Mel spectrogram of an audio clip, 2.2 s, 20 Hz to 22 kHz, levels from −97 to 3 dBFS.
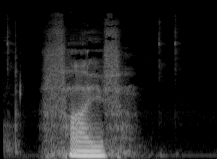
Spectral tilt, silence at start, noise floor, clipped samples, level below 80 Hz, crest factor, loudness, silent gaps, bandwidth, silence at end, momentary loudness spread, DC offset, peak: -8 dB/octave; 0.45 s; -71 dBFS; under 0.1%; -64 dBFS; 18 dB; -27 LUFS; none; 10 kHz; 1 s; 23 LU; under 0.1%; -14 dBFS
